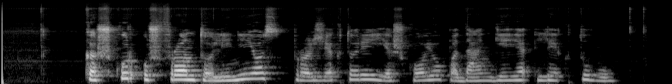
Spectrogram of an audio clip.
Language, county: Lithuanian, Utena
